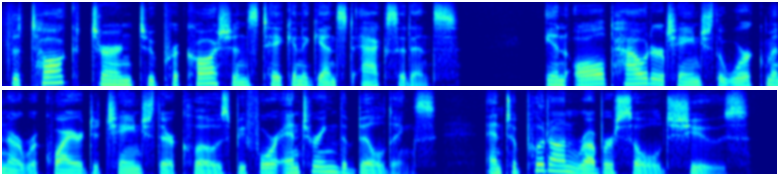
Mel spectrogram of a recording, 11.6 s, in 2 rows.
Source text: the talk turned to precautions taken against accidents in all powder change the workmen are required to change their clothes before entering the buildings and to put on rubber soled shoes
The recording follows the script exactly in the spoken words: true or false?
true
